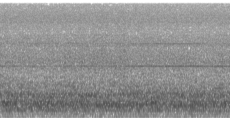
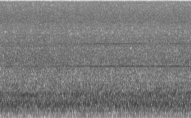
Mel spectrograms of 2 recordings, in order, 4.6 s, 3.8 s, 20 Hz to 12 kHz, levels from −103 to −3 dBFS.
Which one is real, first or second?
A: first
